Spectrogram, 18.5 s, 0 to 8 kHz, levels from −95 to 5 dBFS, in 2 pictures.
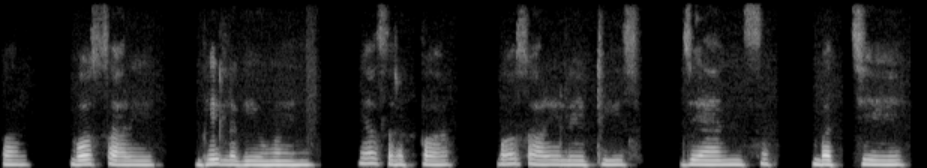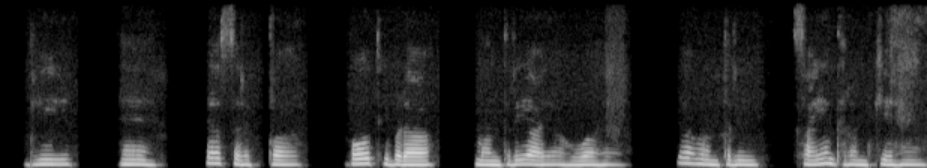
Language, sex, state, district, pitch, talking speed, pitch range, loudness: Hindi, female, Bihar, Lakhisarai, 200 Hz, 95 wpm, 190-215 Hz, -21 LUFS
